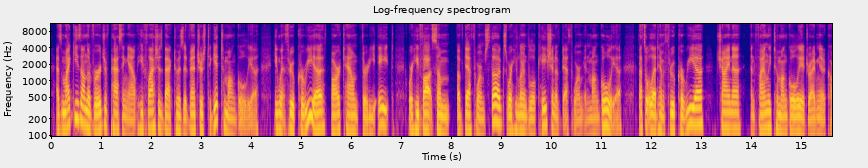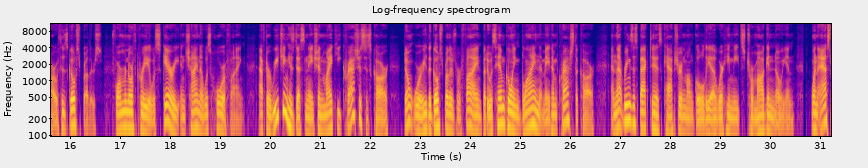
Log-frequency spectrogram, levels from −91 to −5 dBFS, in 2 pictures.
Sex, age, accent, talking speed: male, 30-49, American, 215 wpm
